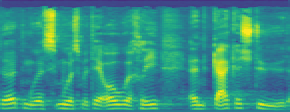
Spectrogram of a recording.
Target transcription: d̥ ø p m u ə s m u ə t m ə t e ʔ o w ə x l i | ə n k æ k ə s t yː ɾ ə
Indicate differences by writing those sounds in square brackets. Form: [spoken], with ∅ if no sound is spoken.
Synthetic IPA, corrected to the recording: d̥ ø [t] m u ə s m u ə [s] m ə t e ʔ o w ə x l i | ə n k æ k ə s t yː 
